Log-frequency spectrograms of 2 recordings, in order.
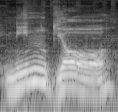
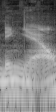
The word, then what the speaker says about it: Ningyo: city they went to the ningyo which is the proper pronunciation which i don't know why i kept saying ning yao because it's aussie um to their showroom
